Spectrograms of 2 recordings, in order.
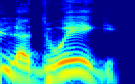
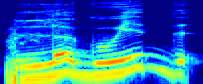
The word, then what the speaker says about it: Ludwig: Logwid. Comment? Logwid. Ludwig. C'est comme la crème Budwig, mais Ludwig.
